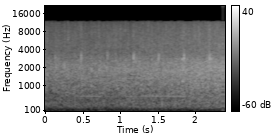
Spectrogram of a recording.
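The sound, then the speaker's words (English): A legislative chamber fills with applause during a State of the Union speech: a dense, continuous wash of many hands clapping that holds steady throughout and swells slightly toward the end. “and receiving a hearty round of applause for an amazing act of heroism in the New York subway system.”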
